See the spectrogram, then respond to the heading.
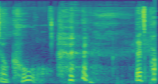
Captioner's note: laughs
